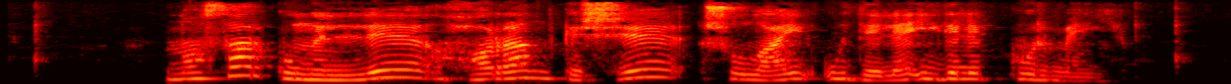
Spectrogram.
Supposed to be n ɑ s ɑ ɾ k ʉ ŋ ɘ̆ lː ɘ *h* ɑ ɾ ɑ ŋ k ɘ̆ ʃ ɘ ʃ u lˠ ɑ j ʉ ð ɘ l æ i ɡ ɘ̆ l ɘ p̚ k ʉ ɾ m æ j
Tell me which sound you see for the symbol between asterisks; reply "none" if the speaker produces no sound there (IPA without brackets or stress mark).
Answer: h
